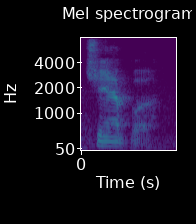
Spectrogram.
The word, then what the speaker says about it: Ciampa: Wait, what was his last name? – Ciampa. – So the entire CWC and every commentator is saying it incorrectly, even though in a promo he corrected all of them.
